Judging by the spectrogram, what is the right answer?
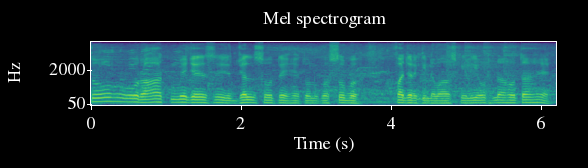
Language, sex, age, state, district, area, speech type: Urdu, male, 18-30, Uttar Pradesh, Gautam Buddha Nagar, rural, spontaneous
